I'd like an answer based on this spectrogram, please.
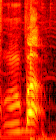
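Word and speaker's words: Mboup: I'm not going to mess up this last name, but it's spelled M-B-O-U-P, and that's Mboop. Mboop. We got it close, Mboop.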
